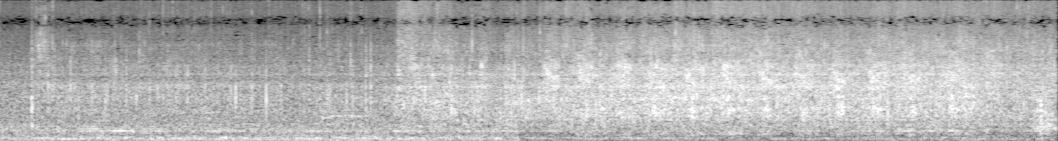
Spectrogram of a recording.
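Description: Chopped onions frying in hot ghee in a steel pot, a steady sizzle that jumps sharply louder about four seconds in as ginger-garlic paste goes into the hot fat.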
